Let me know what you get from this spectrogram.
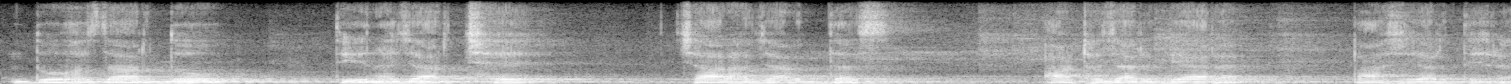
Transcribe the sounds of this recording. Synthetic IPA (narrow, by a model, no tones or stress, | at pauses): d̪oɦəd͡ʒaːɾd̪ot̪iːnɦəd͡ʒaːɾt͡ʃʰɛ | t͡ʃaːɾɦəd͡ʒaːɾd̪əs | aːʈʰɦəd͡ʒaːɾɡjaːɾɛpãt͡ʃɦəd͡ʒaːɾt̪eɾə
